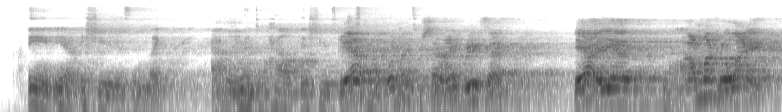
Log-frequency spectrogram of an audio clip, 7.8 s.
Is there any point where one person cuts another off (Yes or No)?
Yes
